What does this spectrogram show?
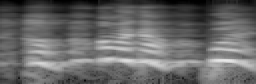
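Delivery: high, loud startled gasp; freaked out. Retold or imitated. Husband jolted awake from nightmare, freaked out. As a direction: imitate waking in a panic. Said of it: "he seemed so freaked out".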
